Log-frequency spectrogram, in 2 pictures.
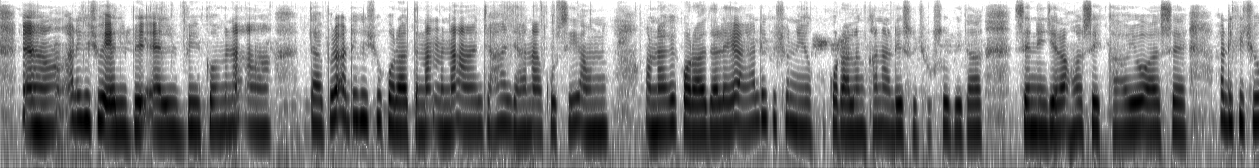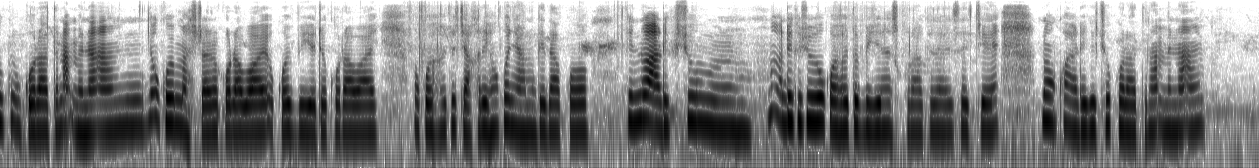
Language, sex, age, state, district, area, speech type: Santali, female, 18-30, West Bengal, Jhargram, rural, spontaneous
